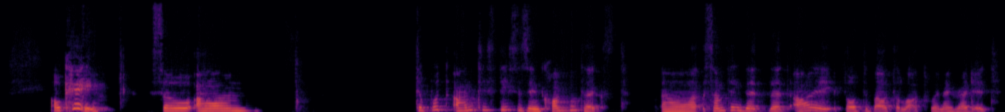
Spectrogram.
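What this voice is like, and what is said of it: Voice weakened by illness. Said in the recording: “I'm a little bit ill today, so I'm sorry if my voice is not up to scratch.”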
